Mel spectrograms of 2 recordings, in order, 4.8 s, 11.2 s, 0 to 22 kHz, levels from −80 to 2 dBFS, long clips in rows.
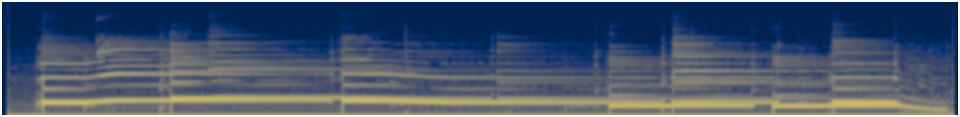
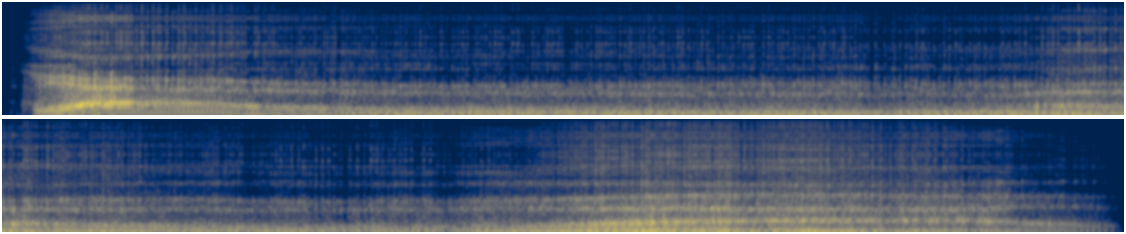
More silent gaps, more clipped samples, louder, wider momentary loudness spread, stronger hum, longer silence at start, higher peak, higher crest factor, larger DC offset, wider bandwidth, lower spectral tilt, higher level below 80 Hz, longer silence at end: neither; neither; first, -17 LUFS vs -25 LUFS; second, 5 LU vs 15 LU; first, 60 Hz at -50 dBFS vs none; about the same, 0.15 s vs 0.15 s; second, -6 dBFS vs -2 dBFS; second, 12 dB vs 22 dB; first, 8% vs under 0.1%; second, 7.6 kHz vs over 20 kHz; about the same, -6 dB/octave vs -6.5 dB/octave; second, -50 dBFS vs -32 dBFS; second, 0 s vs 0.15 s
